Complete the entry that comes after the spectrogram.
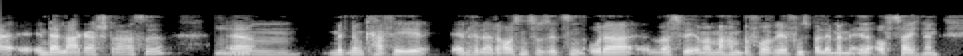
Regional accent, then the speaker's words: North Rhine-Westphalia, Germany; ich bin ja Ostwestfale und ich bin immer so mit dem Stammkneipengedanken groß geworden.

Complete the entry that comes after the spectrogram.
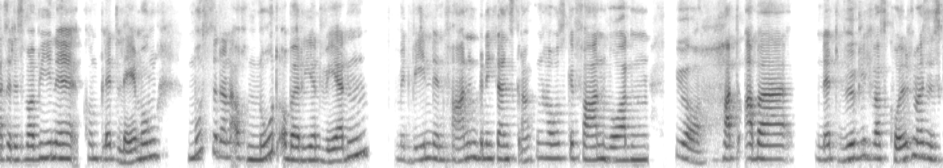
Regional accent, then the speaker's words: Kulmbach, Bavaria, Germany; Ich wurde in Kulmbach geboren, habe meiner Heimatstadt noch nie den Rücken gekehrt. Also auf Fränkisch sagt man, ich bin ja waschechter Kulmbacherer. Sesshaft bin ich allerdings am Rande von Kulmbach. Das nennt sich Köthnitz-Ebersbach.

